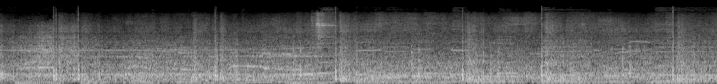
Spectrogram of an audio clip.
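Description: Aerial firework shells bursting in a string of sharp bangs, heard over a music soundtrack.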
